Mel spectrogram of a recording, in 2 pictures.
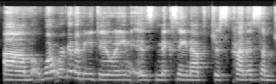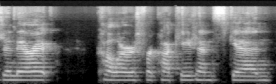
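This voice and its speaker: A woman's voice: medium pitch, measured pace. Chatty woman teaching painting. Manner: chatty, relaxed, many fillers. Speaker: painting instructor. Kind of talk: live painting demonstration. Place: indoor studio, facing away from the camera mic. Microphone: camera mic behind her.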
